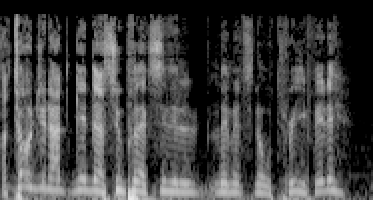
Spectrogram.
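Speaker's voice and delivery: high, loud, mock scolding voice.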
